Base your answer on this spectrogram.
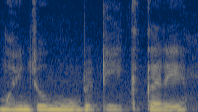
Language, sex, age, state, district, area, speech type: Sindhi, female, 18-30, Rajasthan, Ajmer, urban, spontaneous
